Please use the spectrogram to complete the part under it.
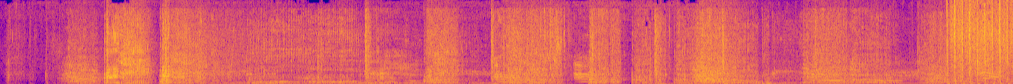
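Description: A big cat snarls and growls fiercely up close.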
